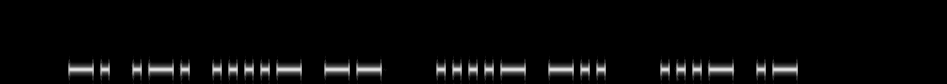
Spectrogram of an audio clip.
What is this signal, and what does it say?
Morse code, heard as a keyed tone, about 15 wpm, 700 Hz. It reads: NR4M 4D VA
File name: LARK-FD-2022-Log-in-CW-15wpm-700-Hz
